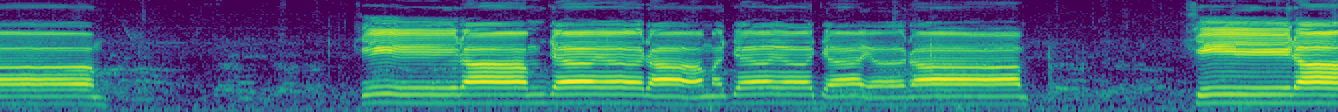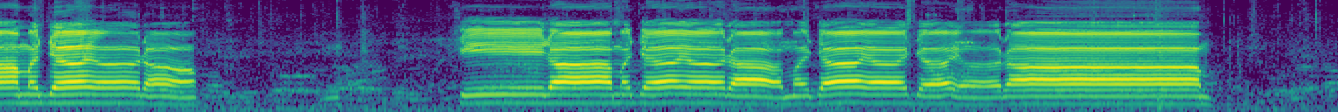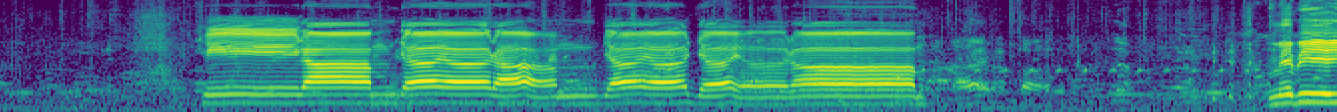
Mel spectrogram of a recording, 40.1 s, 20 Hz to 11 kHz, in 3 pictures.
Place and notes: Ram Jhula, ROAD, Rishikesh, Uttarakhand, Inde - Rishikesh - Naga Sadu
Rishikesh - Naga Sadu
13 June 2008, 17:00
